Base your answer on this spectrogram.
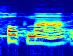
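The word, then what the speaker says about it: chokmah (חָכְמָה): And so if we were to be reading the Old Testament in the original Hebrew, we would find that this word wisdom, it's pronounced chokmah, and you can kind of see how it's written up there.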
